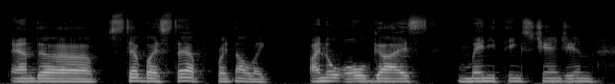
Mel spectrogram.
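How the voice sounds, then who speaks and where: The pace is very slow. The background is quiet. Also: man, fairly high pitch for a man. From Russia. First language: Russian. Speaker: professional kickboxer and MMA fighter. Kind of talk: casual interview. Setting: at the host's home. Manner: animated.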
